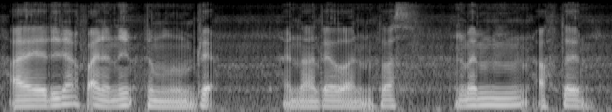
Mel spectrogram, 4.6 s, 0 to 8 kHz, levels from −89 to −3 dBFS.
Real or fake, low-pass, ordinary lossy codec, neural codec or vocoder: fake; 7.2 kHz; none; autoencoder, 22.05 kHz, a latent of 192 numbers a frame, VITS, trained on many speakers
